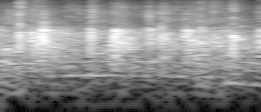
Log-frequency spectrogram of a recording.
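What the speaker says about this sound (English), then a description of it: "Will you clap your hands unto the Lord?" Church congregation clapping hands together during a service, a brief, steady crowd of claps at a loud, even level.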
